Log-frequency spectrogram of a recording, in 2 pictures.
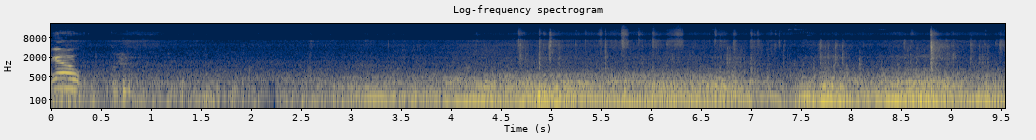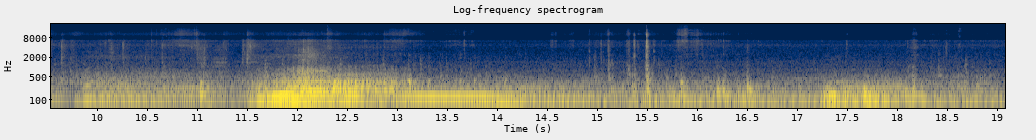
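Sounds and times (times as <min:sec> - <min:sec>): truck engine revving: 0:02.8 - 0:19.0
sharp cracks: 0:06.6 - 0:13.9.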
